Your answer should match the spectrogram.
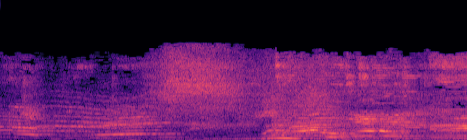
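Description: Spectators in a hall calling out and shouting, several voices overlapping, quieter at first and growing louder about a second and a half in.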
